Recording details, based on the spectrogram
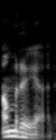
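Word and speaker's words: Amar Ayyar: सेट की film दूसरा हमारे यहां इस रीजन में उमरू उमरू कहते हैं जो एक्चुअल प्रोनाउंस एशन है वो अमर यार है ओके तो इस वजह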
